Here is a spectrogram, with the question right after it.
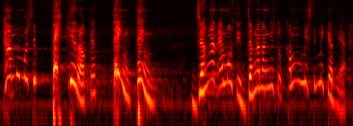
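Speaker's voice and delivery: high-pitched, pressing parental urging; insistent scolding. Retold or imitated. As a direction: press each point on an upset child. Parent urges child to think.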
